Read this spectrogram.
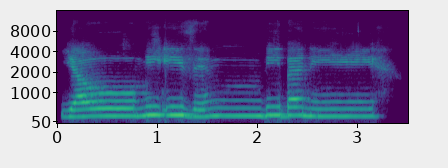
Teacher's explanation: we're not going to make the noon sound, which comes from the tanveen. We're going to change it, replace it with a meme sound. So when we join it, it will be yawmi-idhin bibani.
